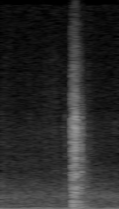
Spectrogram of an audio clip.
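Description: An Airstream trailer's fold-away entry stairs flop back with a single quick, close clunk amid quiet background hum.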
